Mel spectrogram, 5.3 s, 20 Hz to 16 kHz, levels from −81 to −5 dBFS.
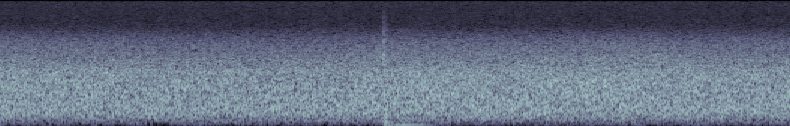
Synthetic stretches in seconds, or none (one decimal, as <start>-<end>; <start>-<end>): none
